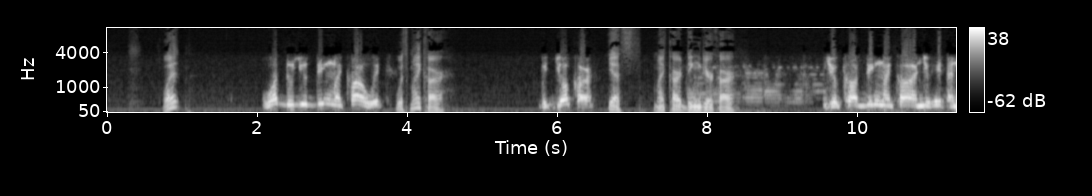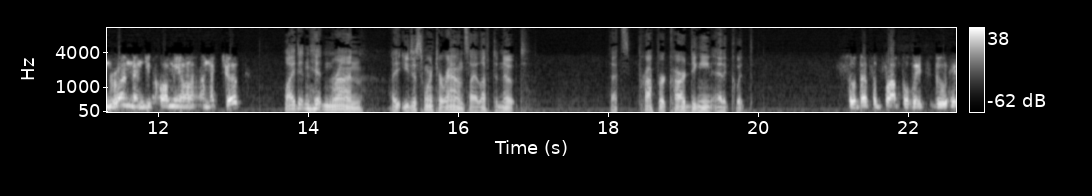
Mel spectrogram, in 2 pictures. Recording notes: RBCP's Personal Prank Phone Calls Collection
